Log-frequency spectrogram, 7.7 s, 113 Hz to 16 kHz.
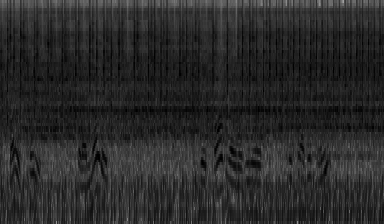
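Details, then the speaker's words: John Deere M665 zero-turn before repair, with the airbox off: rough, uneven chugging that sounds like it runs on one cylinder, intermittently on both, with loud raw puffing. This is a misfire from a loose carburetor, with a suspected bad left exhaust gasket. "I think it might have a bad exhaust gasket on this left side over here, but I'm going to pull these bolts out and we're going to see what I can find back here."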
